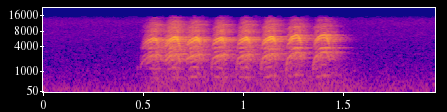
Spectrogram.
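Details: Greater green leafbird, a wild bird caught two days before and said to copy ten other species: one rapid burst of about eight harsh, buzzy notes lasting roughly a second.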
